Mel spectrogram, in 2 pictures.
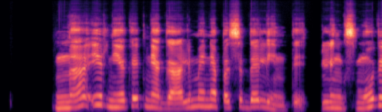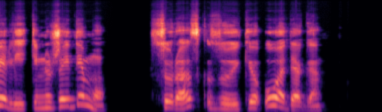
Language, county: Lithuanian, Telšiai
